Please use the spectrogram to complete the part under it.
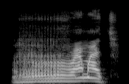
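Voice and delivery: rasping screech with a rolled R; Field Marshal Duda. A narrator's reading. Unseen Field Marshal curses in the chaos, screeching. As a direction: grate out the curse, trilling the R long. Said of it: "заскриготів невидимий фельдмаршал Дуда".

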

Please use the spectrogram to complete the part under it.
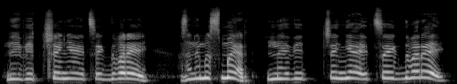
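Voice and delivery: urgent high voice of alarm; Ciri's cry. A narrator's reading. Ciri warns of death behind the door, crying out. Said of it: "крикнула Цірі".

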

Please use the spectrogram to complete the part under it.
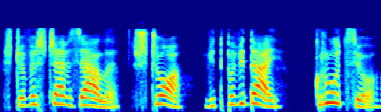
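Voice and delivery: loud, forceful questions building to a cast curse; furious interrogation. A narrator's reading. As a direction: demand an answer, then strike. Bellatrix interrogates, then casts torture curse.

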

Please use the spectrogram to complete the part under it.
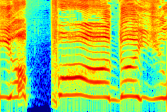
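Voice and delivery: high, long-drawn mock cry; calling out. A narrator's reading. Pippi leaping from the roof, calling out. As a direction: stretch it out high as if falling. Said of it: "гукнула вона".

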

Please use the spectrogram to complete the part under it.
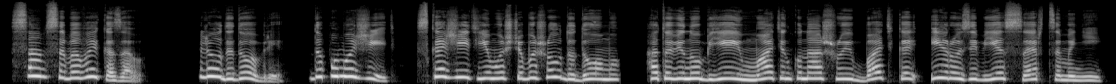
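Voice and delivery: high, pleading cry to onlookers; wailing appeal. A narrator's reading. Nancy begging good people for help, wailing. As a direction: plead high, then come down toward the end. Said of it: "заволала до присутніх Ненсі".

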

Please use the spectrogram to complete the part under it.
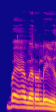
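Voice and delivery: high, drawn-out yell; hollered call. A narrator's reading. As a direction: holler her name for help. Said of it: "знову загорлав Біл".

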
